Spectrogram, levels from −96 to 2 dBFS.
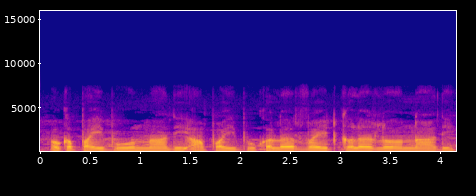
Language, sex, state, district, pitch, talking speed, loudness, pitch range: Telugu, male, Telangana, Mahabubabad, 135 Hz, 130 wpm, -19 LUFS, 135-140 Hz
